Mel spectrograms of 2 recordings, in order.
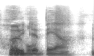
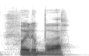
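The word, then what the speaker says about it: Heudeber: Oder wie man im Harz, glaube ich, sagt, Heudebeer. – Eine Silbe. Heudebeer. Heudebeer.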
